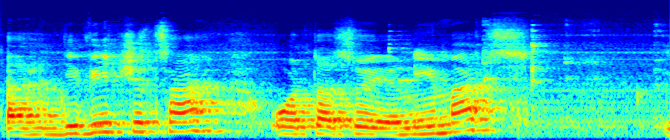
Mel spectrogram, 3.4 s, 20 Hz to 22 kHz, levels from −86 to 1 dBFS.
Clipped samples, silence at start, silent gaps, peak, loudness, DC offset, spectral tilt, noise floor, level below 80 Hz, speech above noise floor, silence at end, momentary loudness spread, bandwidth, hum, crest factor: under 0.1%; 0.05 s; none; 0 dBFS; -15 LUFS; under 0.1%; -5 dB/octave; -34 dBFS; -74 dBFS; 20 dB; 0 s; 16 LU; 12.5 kHz; none; 14 dB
